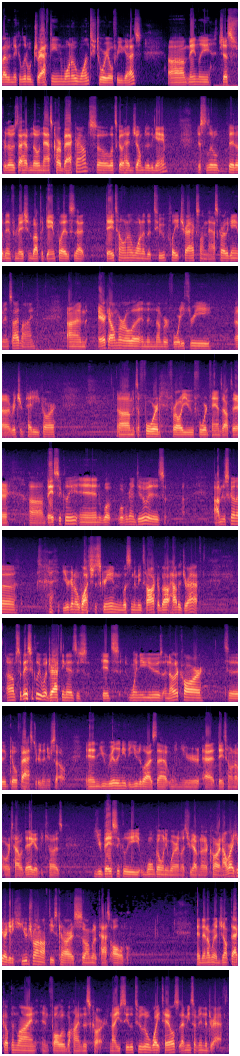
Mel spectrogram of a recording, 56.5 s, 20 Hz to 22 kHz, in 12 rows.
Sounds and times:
Speech: 0:00.0 - 0:49.8, 0:50.7 - 0:56.4.

